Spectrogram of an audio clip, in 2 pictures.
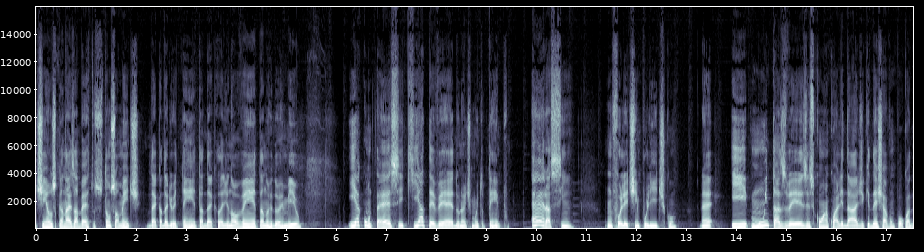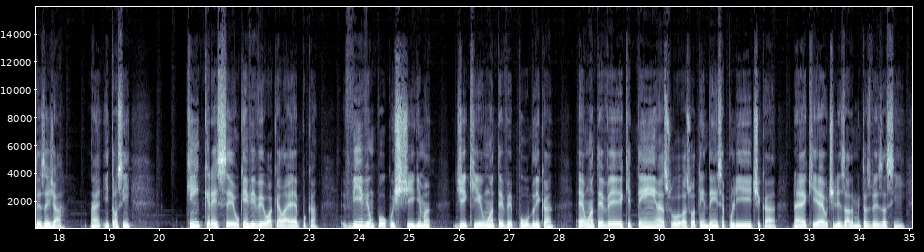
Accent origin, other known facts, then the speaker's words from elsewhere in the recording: Bahia, Brazil; Eu nasci na Bahia, tenho quarenta e quatro anos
